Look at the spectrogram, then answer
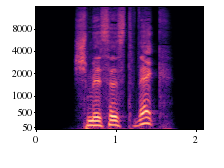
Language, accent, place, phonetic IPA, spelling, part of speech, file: German, Germany, Berlin, [ˌʃmɪsəst ˈvɛk], schmissest weg, verb, De-schmissest weg.ogg
- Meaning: second-person singular subjunctive II of wegschmeißen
